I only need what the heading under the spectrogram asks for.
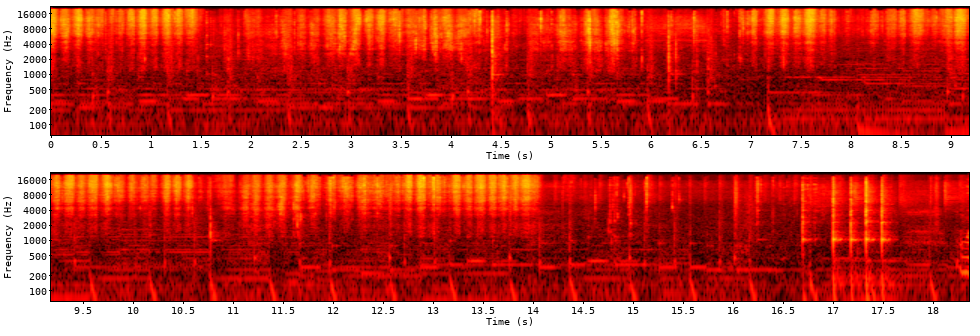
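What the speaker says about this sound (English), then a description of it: "And then I'm just going to take my little scrubber." A small scrubber works over hands and fingernails in quick, close rubbing strokes, with a louder flurry near the end.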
